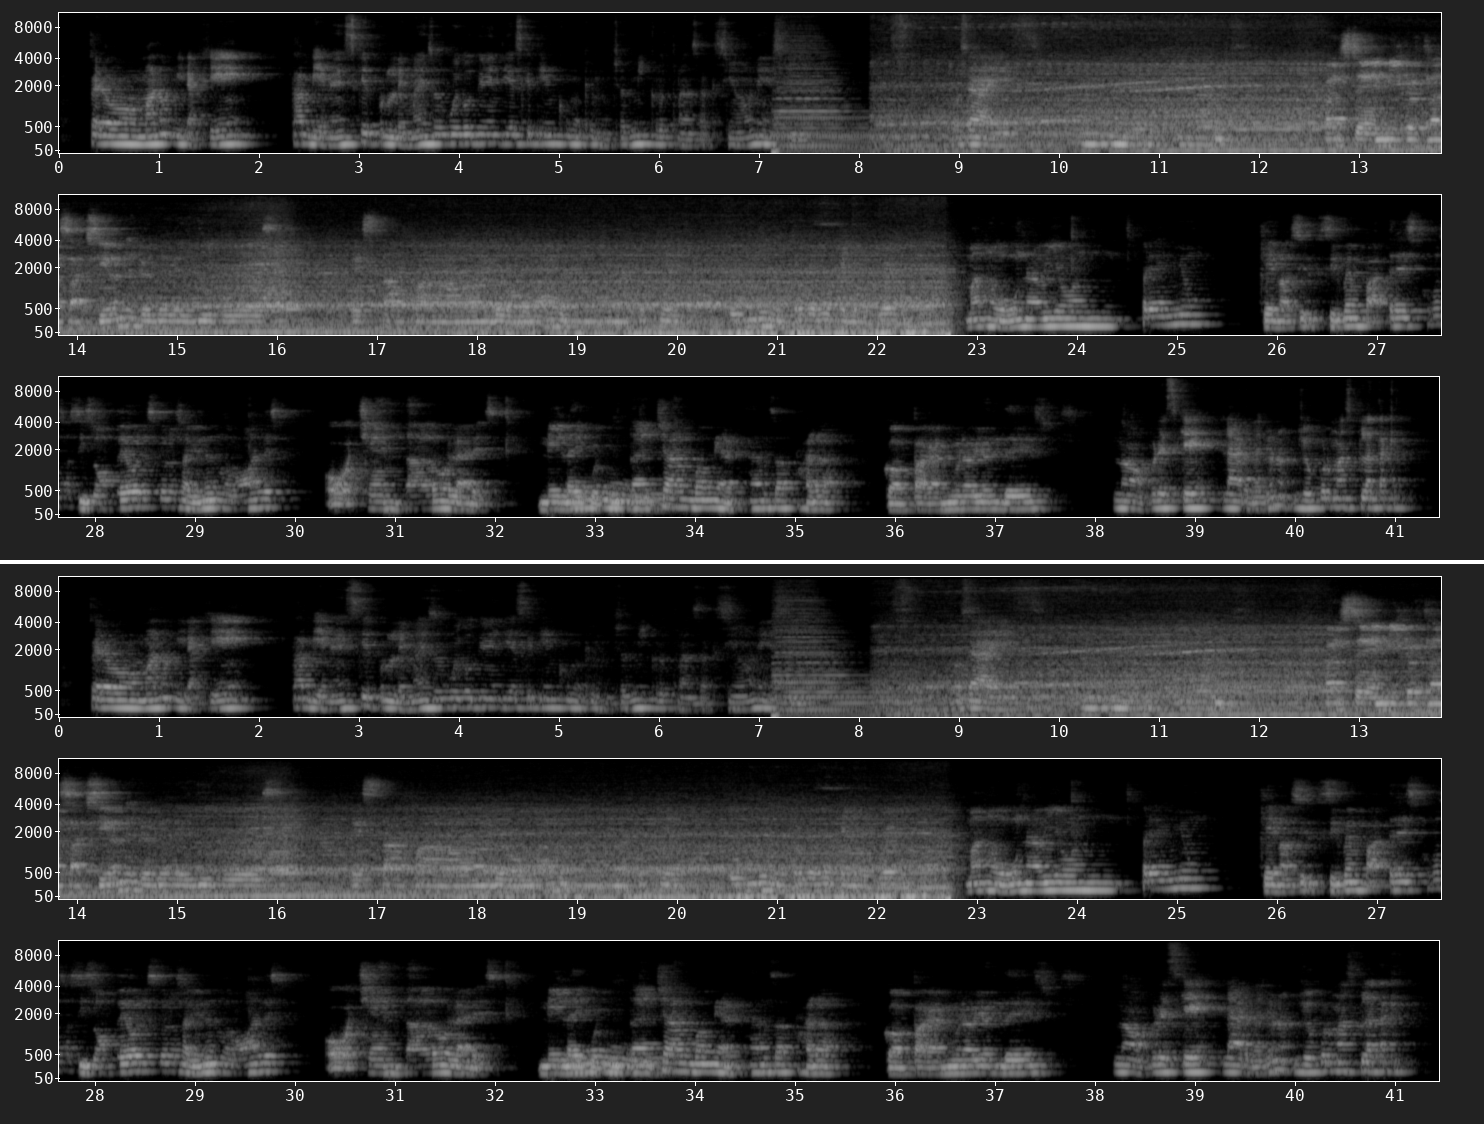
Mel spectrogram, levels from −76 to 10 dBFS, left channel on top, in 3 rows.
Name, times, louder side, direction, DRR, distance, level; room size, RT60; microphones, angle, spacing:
voice 1, 0.3-1.9 2.3-7.5 8.3-8.5 8.9-9.8 10.2-11.7 32.7-33.9 38.2-41.1, left 2 dB, 45° left, 0 dB, 0.8 m, -32 dB
sound 1, 7.1-12.5, right 1 dB, 55° right, 1.5 m, -38 dB
Accelerating revving vroom, 8.1-22.7, left 2 dB, 75° left, 0.9 m, -30 dB
voice 2, 12.6-16.0 16.7-22.4 22.9-25.3 25.8-29.8 30.3-32.0 32.4-35.4 35.9-37.8, left 1 dB, 5° left, -2 dB, 0.3 m, -30 dB
6.3 x 2.2 x 3.7 m, 0.72 s
head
